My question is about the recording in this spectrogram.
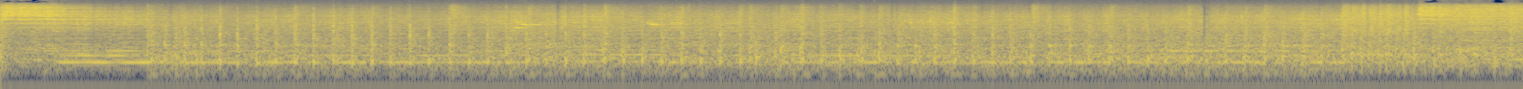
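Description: A rock band playing live at full volume: a fast, even beat on the drum kit with electric guitar.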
